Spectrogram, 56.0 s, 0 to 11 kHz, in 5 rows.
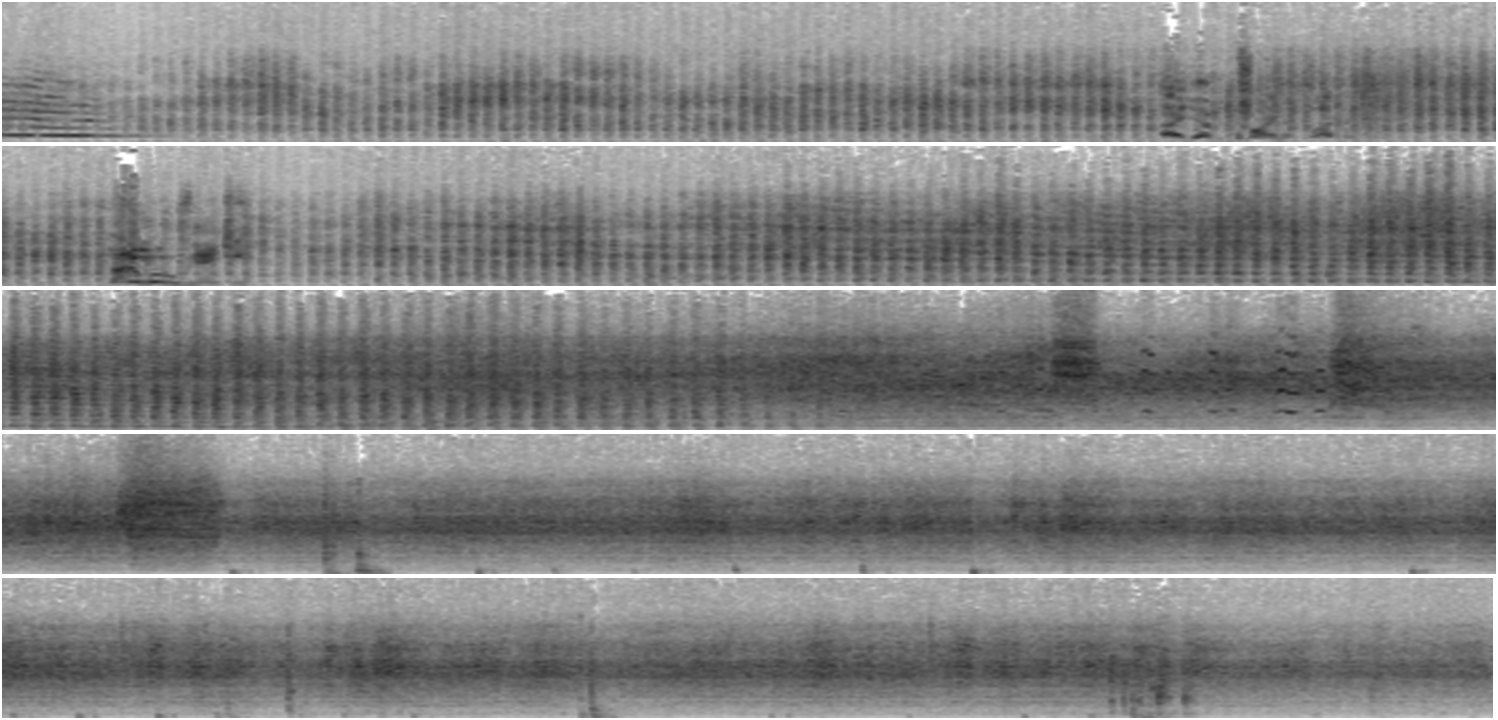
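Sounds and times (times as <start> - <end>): steam hissing: 0.0 - 56.0
steam locomotive chuffing: 0.0 - 56.0
clanks and knocks: 35.3 - 38.5, 40.0 - 41.8, 44.2 - 48.0, 49.1 - 49.6, 52.4 - 53.9
heavy thump: 35.4 - 37.3, 49.2 - 49.6.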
